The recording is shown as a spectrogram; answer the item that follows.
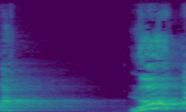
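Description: A man preaching at full voice in a reverberant church hall. One exclaimed phrase dies away in the hall's echo, and a new one starts about one and a half seconds in with a rising pitch.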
